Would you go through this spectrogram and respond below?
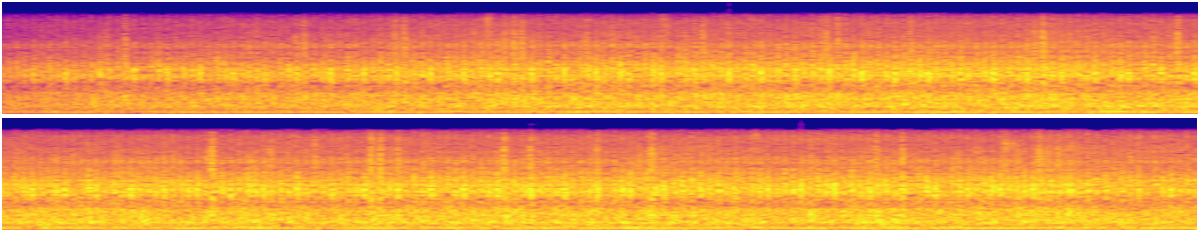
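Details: Early-morning safari drive at a game reserve in South Africa, with only the steady idling hum and knocking of a vehicle engine and no clear animal calls.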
